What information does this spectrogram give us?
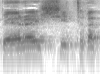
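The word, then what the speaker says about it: בְּרֵאשִׁית: 그래서 우리가 오늘 토라 사이클이 새로 시작되는 첫 말씀이 베레시트가 들어있는 말씀, 창세기 1장 1절 말씀을 우리가 많이 발음을 해봤지만은 우리가 다시 한번 하나하나를 발음을 해보겠습니다.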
